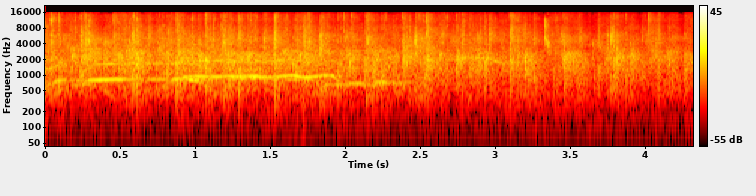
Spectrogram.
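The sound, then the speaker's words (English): Audience applause for everybody on stage at the end of a show, ringing out as a dense, steady patter of many clapping hands, sustained at an even level for several seconds, with a faint whistle-like tone briefly cutting through near the start. “How about another round of applause for everybody on stage?”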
